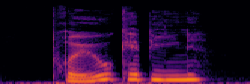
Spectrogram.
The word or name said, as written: prøvekabine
